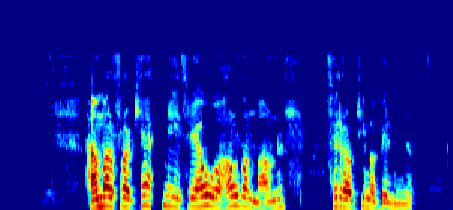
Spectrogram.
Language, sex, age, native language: Icelandic, male, 70-79, Icelandic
